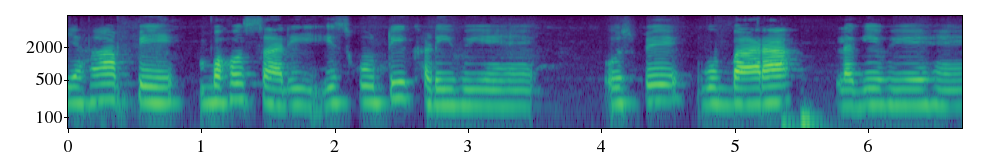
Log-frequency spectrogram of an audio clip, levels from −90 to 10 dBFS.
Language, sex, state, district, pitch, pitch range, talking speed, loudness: Hindi, female, Bihar, Samastipur, 180 Hz, 170-195 Hz, 115 wpm, -19 LUFS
